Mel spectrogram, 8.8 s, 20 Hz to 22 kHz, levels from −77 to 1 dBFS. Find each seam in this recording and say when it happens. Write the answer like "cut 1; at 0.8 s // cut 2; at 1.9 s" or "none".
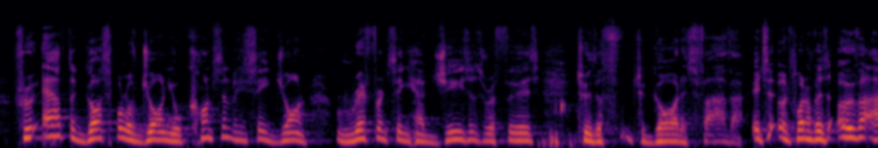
cut 1; at 7.5 s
